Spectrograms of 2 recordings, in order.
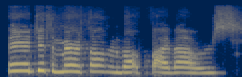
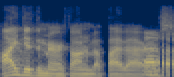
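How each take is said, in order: First: It is said in a high voice. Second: It is said in a lower voice.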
